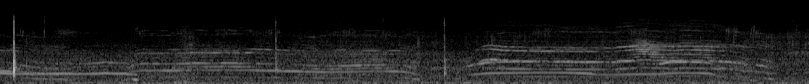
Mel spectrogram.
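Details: Cats in a territorial dispute, loud arguing with no biting: sustained low moaning yowls with slow pitch bends, a few sharp clicks between, then rising, wavering howls toward the end.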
